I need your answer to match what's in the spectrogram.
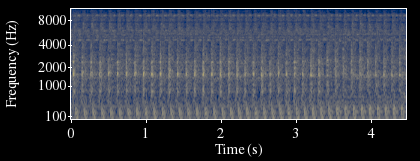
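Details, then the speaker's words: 2016 Polaris Sportsman 570 with the HMF exhaust pipe refitted for back pressure, plug slightly black, spark good: loud, uneven low chugging at about three beats a second. It idles without throttle, its longest run so far. "it's not taking much throttle or any throttle but it's starting in idling now that's a good sign"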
